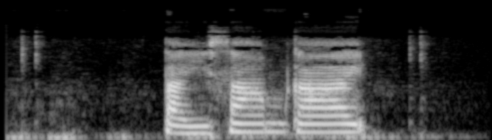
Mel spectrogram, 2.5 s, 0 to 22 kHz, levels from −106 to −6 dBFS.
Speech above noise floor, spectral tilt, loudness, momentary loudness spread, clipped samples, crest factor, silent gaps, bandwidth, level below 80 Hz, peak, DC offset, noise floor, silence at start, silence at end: 34 dB; -3.5 dB/octave; -20 LUFS; 16 LU; under 0.1%; 18 dB; none; 9.2 kHz; -50 dBFS; -4 dBFS; under 0.1%; -54 dBFS; 0.05 s; 0.65 s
